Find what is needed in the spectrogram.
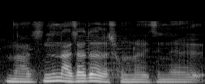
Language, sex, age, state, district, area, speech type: Bodo, male, 18-30, Assam, Baksa, rural, spontaneous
